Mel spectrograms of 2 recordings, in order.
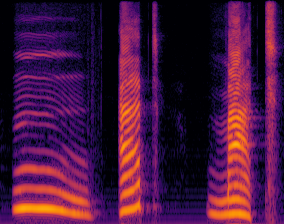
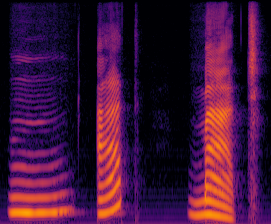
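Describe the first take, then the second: No difference in how they are said.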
